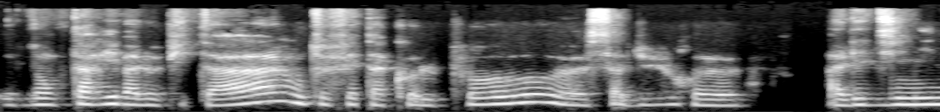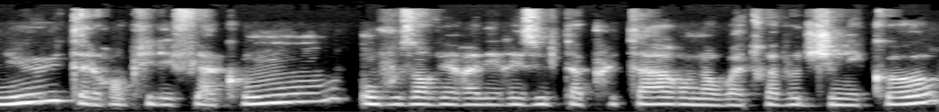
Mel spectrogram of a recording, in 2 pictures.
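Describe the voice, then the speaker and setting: Her voice is fairly low for a woman, dark, mellow and somewhat breathy, with ordinary pitch variation at a moderate pace. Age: 30s. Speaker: medical secretary. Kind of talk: personal testimony.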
